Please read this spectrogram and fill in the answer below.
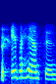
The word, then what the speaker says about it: Abramson: Jill Abramson. Did I pronounce that right, Jill? – Nobody does. It's okay. It's supposed to be Abrahamson, but we just say Abramson because we're lazy.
